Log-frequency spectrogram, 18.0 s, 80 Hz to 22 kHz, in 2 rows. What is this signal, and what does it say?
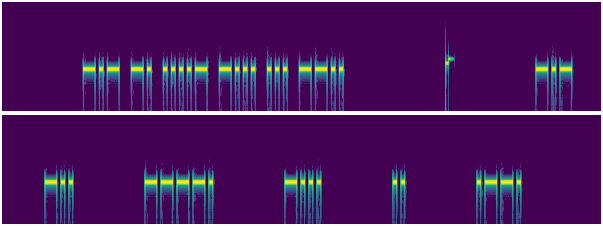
Morse code, heard as a keyed tone, about 21 wpm, spaced as for 10 wpm, 700 Hz. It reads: KN4BSZ KD9BIP
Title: USA Call Signs - 6 Characters - 6x Character Spacing - 20wpm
